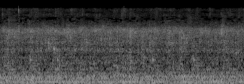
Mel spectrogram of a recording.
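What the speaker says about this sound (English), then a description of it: "I'm gonna get you some cold water," Cold water poured from a tap into thin batter for country fried chicken, a steady, loud, continuous gushing rush without pause or talk.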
